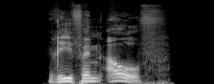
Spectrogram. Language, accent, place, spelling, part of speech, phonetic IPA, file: German, Germany, Berlin, riefen auf, verb, [ˌʁiːfn̩ ˈaʊ̯f], De-riefen auf.ogg
- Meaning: first/third-person plural preterite of aufrufen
